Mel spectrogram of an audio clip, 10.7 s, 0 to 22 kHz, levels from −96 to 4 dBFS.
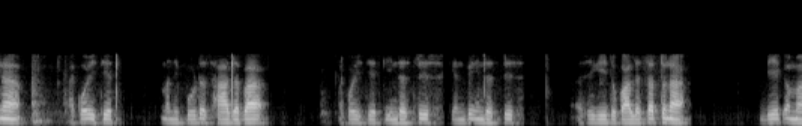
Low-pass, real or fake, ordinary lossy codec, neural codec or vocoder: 3.6 kHz; real; none; none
